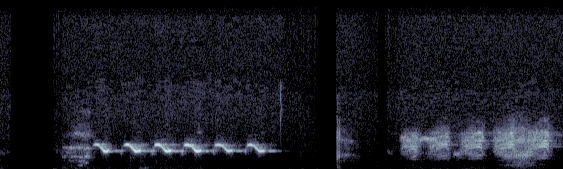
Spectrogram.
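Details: Black-crested titmouse in Texas Hill Country: a quick run of six clear, downslurred whistles, then its fussy scolding call, harsh and buzzy like a chickadee's but rougher, over a faint low hum.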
